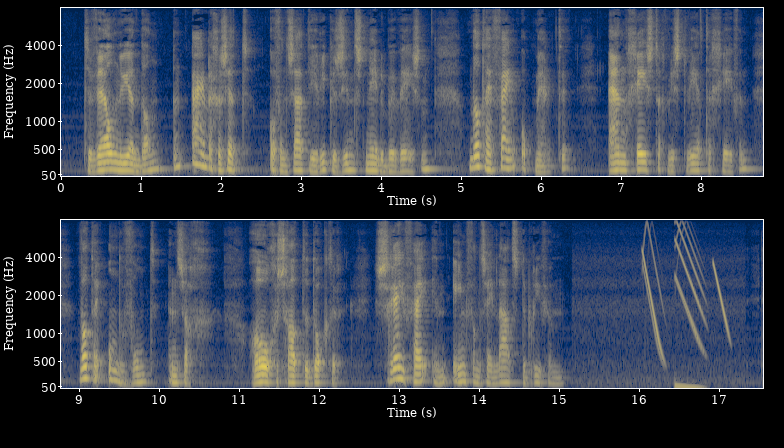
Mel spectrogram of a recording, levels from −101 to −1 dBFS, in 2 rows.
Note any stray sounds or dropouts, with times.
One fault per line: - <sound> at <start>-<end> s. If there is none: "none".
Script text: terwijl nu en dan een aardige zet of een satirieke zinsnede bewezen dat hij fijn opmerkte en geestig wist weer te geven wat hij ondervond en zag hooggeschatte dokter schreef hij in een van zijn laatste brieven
- chirp at 16.0-17.2 s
